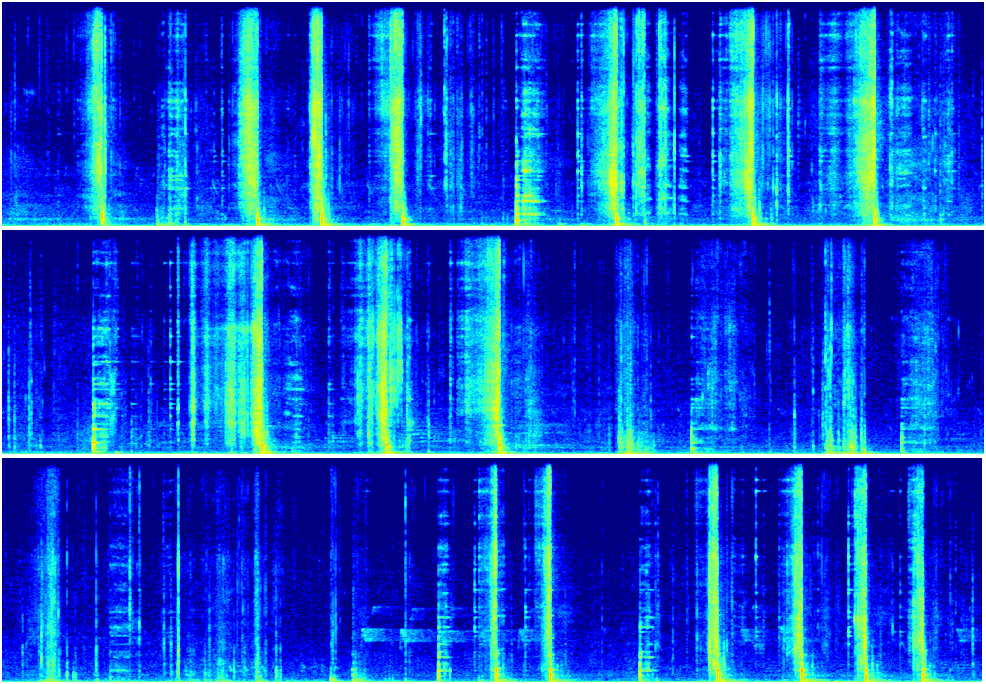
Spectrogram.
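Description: Cooking utensils knocking and clinking during food preparation: a long run of sharp, irregular strikes about one or two a second, some louder than others.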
